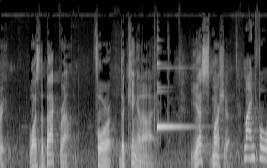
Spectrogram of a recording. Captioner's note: ding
